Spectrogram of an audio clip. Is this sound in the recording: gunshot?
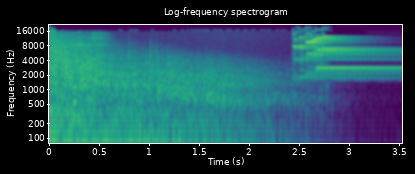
yes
